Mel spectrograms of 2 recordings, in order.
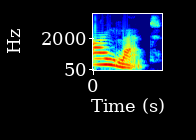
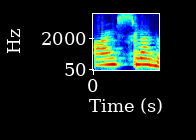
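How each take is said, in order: First: No s sound is heard after the first vowel. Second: An s sound is heard after the first vowel. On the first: The speaker calls it right. "എസ് silent ആ" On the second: The speaker calls it wrong. "ഐസ്ലാൻഡ് എന്നാണ് വായിക്കുക"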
